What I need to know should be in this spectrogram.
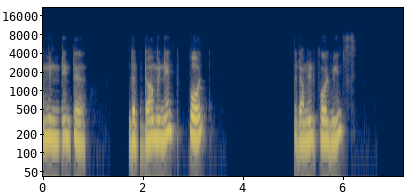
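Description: A man lectures calmly into a close microphone, in short bursts with pauses.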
